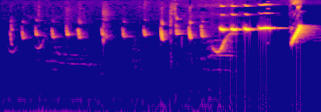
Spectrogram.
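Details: A Malaysian pied fantail (Rhipidura javanica) gives a quick run of short, squeaky high notes, about three per second, then brighter sustained notes and a final rising upslur.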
